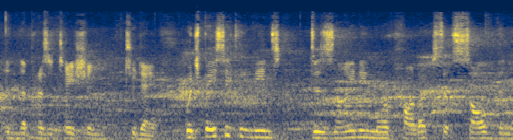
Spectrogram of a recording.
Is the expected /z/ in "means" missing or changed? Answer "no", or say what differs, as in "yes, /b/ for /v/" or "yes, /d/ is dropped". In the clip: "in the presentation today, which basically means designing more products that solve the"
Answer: no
